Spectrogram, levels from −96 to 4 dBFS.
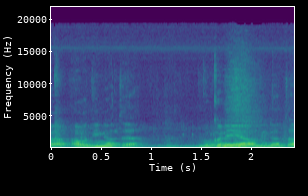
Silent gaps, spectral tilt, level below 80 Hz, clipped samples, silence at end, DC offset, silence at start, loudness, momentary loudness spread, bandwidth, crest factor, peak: none; -6 dB/octave; -46 dBFS; under 0.1%; 0 s; under 0.1%; 0 s; -29 LUFS; 18 LU; 19.5 kHz; 16 dB; -12 dBFS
